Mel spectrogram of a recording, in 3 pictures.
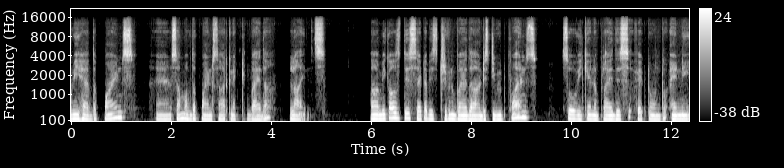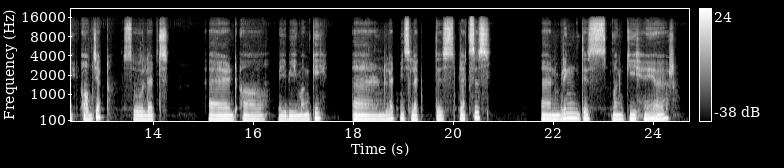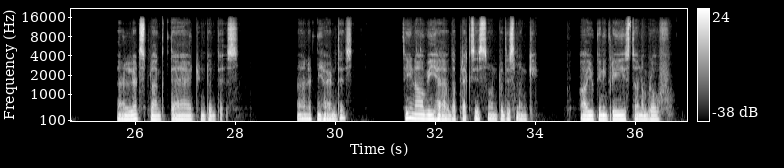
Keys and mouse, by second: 1.7 middle click, 2.1-2.4 drag, 2.8 click, 4.2 ctrl+space, 5.0 shift+middle click, 5.9 click, 7.7 click, 8.9-10.1 drag, 10.3 click, 11.2-11.7 drag, 12.5 click, 13.9 shift+a, 22.4 click, 22.7-24.7 drag, 24.9-26.7 drag, 27.3-28.0 drag, 28.3 middle click, 29.5 click, 30.1 middle click, 30.6-31.1 middle drag, 31.6 right click, 32.1-33.6 drag, 32.1-33.6 right drag, 34.0 middle click, 34.5 middle click, 35.3-36.9 drag.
